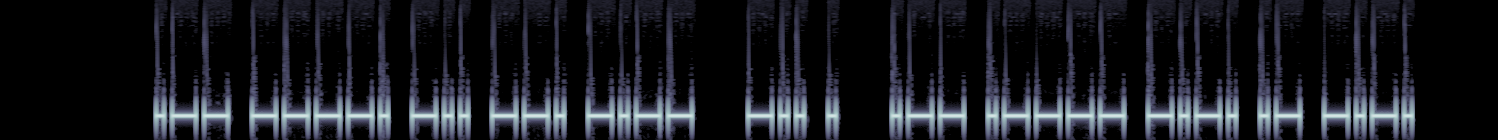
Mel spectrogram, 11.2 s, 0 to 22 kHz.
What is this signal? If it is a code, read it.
Morse code, heard as a keyed tone, about 20 wpm, 700 Hz. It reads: W9DGY DE W1CAC
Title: USA Callsign DE Callsign - 5 Characters - 20wpm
